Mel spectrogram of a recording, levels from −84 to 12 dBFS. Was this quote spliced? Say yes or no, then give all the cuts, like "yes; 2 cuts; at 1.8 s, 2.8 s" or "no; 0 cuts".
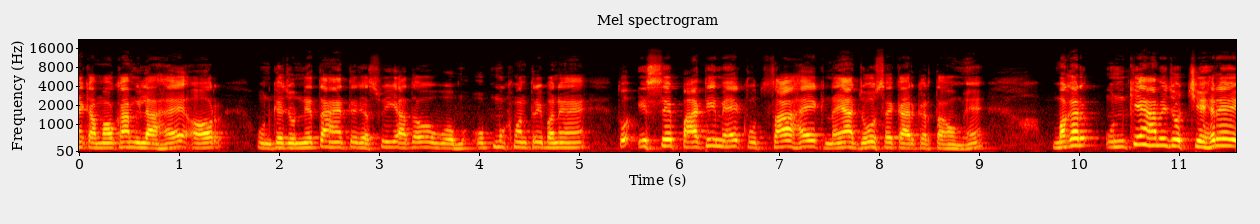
no; 0 cuts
